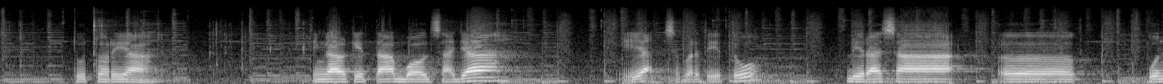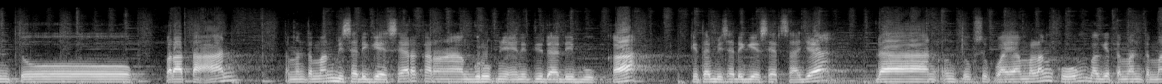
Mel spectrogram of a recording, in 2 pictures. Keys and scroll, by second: 0.0-3.0 typing, 9.4 ctrl+z, 11.3 Left, 14.6 Down, 15.7 Left, 18.6 Up, 21.4 y.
